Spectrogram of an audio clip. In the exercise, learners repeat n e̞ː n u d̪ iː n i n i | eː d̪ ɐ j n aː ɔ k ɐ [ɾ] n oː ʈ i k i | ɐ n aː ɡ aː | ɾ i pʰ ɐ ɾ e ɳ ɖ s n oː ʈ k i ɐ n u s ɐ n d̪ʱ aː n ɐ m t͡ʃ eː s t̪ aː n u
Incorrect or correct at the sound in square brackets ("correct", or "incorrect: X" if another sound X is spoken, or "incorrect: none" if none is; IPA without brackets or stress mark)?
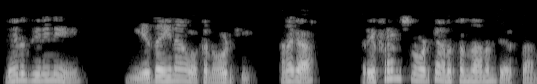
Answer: incorrect: none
